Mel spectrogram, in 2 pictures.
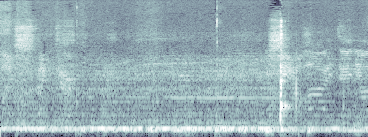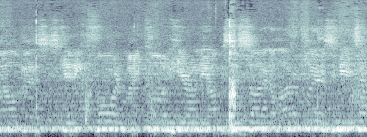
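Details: Hiccups: two sharp, abrupt hiccup sounds about three seconds apart over steady room hum and faint background talk.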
